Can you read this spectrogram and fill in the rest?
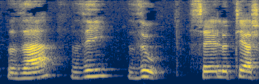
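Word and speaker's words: ث: Première difficulté, le tha. C'est un S très léger que vous prononcez en sortant légèrement la langue.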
